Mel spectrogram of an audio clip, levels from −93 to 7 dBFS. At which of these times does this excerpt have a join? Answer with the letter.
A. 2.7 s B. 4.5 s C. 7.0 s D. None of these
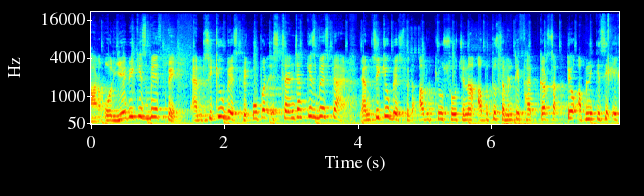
D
